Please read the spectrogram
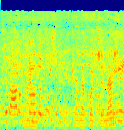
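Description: Several people talking at once, indistinct chatter of vendors and shoppers in a food market hall.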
